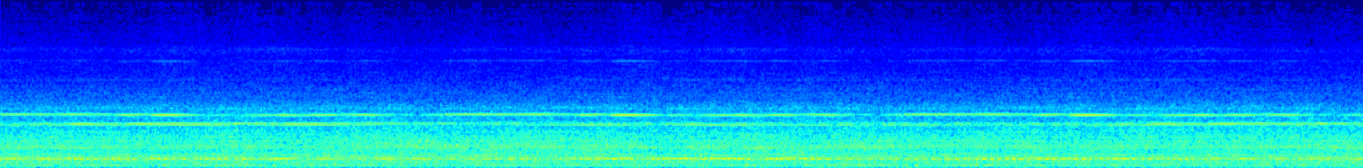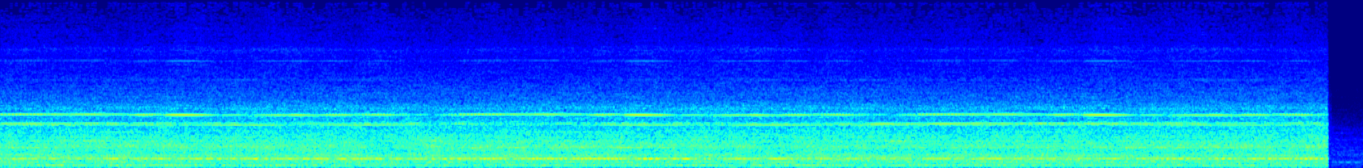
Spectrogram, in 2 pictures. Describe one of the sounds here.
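Jet engines roar steadily as an airliner cruises.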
